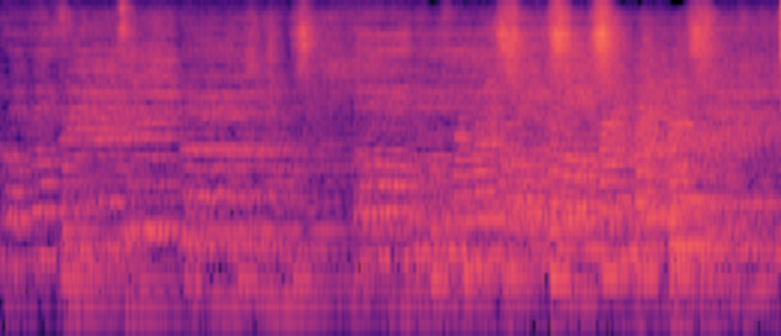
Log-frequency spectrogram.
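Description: Church choir singing in parts, holding sustained notes that change about once a second.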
